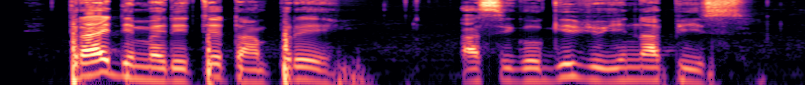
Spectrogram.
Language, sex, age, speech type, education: Nigerian Pidgin, male, 30-45, spontaneous, tertiary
